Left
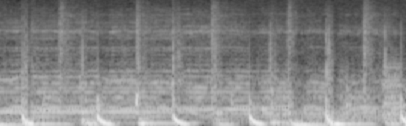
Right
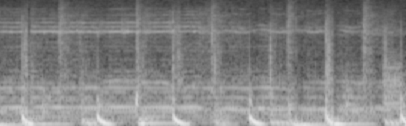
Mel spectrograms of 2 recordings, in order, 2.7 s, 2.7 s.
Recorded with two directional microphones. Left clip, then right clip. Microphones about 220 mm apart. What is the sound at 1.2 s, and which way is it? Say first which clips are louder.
Music: left 3 dB; 25° right (ahead or behind).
